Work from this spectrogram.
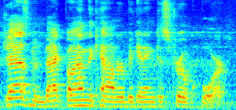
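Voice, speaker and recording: Male narrator for a script read-through, bright and fairly high. Distant mic, faint noise. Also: quick pace. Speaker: narrator reading stage directions. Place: room, read aloud at a table.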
